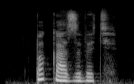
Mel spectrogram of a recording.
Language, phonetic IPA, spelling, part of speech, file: Russian, [pɐˈkazɨvətʲ], показывать, verb, Ru-показывать.ogg
- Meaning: 1. to show 2. to display, to reveal 3. to achieve (some result) 4. to show, to register, to read 5. to point (at) 6. to depose, to testify, to give evidence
